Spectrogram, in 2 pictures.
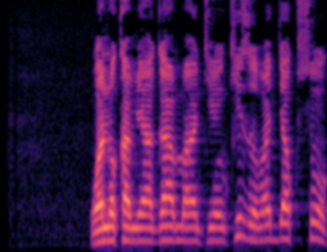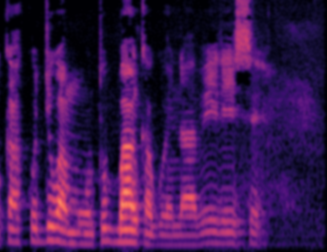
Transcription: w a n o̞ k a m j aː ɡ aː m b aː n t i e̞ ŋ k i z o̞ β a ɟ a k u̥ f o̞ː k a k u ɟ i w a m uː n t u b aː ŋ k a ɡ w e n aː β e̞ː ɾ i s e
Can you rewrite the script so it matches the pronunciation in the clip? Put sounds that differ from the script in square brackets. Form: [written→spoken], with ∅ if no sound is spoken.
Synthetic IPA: w a n o̞ k a m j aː ɡ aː m b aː n t i e̞ ŋ k i z o̞ β a [ɟ→ɟː] a k u̥ [f→s] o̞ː k a k u ɟ i w a m uː n t u b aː ŋ k a ɡ w e n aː β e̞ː ɾ [i→e] s e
